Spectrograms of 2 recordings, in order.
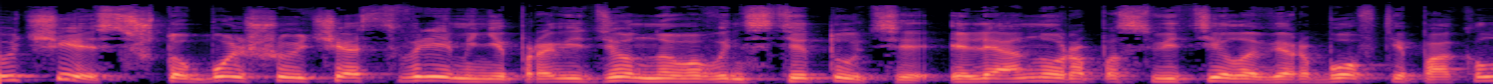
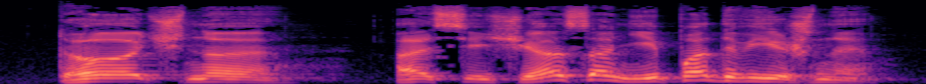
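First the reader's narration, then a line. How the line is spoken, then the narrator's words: Quiet. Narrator (Russian): тихо произнес Жак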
